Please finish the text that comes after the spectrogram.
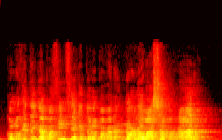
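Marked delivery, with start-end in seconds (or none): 1.5-2.7 higher and louder, laughing disbelief; incredulous exclaim. Real, not acted. Preacher to congregation, louder incredulous exclaim. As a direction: hammer home it's impossible.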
